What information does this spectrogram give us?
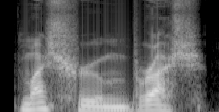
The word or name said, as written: mushroom brush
